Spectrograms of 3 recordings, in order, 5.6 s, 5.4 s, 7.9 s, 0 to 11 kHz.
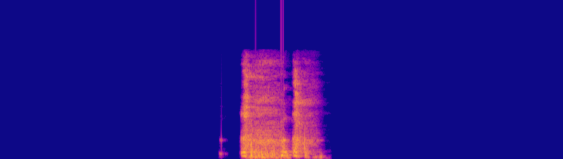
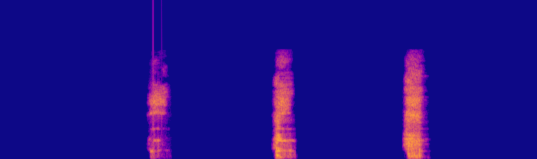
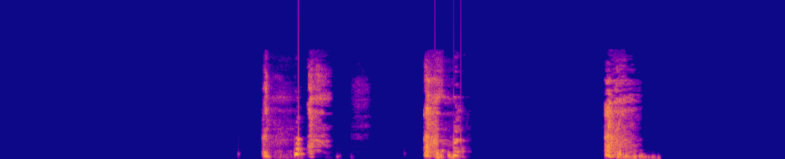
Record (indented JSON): {
  "cough_length": "5.6 s",
  "cough_amplitude": 27020,
  "cough_signal_mean_std_ratio": 0.26,
  "exhalation_length": "5.4 s",
  "exhalation_amplitude": 21859,
  "exhalation_signal_mean_std_ratio": 0.21,
  "three_cough_length": "7.9 s",
  "three_cough_amplitude": 27247,
  "three_cough_signal_mean_std_ratio": 0.24,
  "survey_phase": "beta (2021-08-13 to 2022-03-07)",
  "age": "18-44",
  "gender": "Female",
  "wearing_mask": "No",
  "symptom_runny_or_blocked_nose": true,
  "symptom_fatigue": true,
  "symptom_headache": true,
  "symptom_change_to_sense_of_smell_or_taste": true,
  "symptom_onset": "3 days",
  "smoker_status": "Current smoker (e-cigarettes or vapes only)",
  "respiratory_condition_asthma": false,
  "respiratory_condition_other": false,
  "recruitment_source": "Test and Trace",
  "submission_delay": "2 days",
  "covid_test_result": "Positive",
  "covid_test_method": "RT-qPCR",
  "covid_ct_value": 17.4,
  "covid_ct_gene": "ORF1ab gene",
  "covid_ct_mean": 18.0,
  "covid_viral_load": "1300000 copies/ml",
  "covid_viral_load_category": "High viral load (>1M copies/ml)"
}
